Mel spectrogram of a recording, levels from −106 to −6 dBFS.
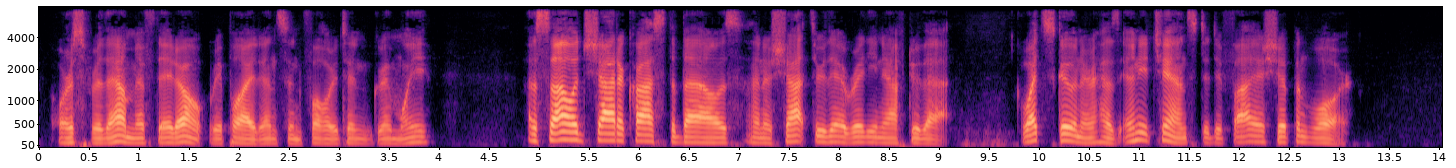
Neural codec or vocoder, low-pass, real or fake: codec, 24 kHz, 0.9 kbps, WavTokenizer, medium speech release version 2; 7.2 kHz; fake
